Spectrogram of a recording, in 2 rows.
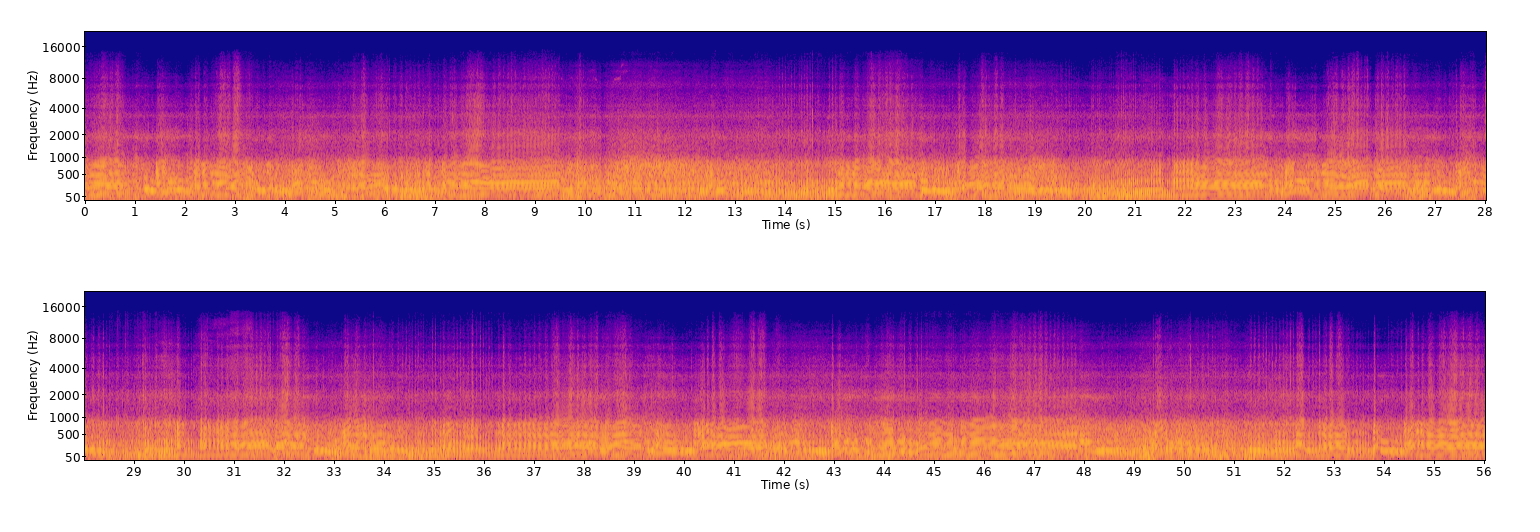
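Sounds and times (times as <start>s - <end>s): motorcycle engine revving: 0.0s - 56.0s
wind noise: 0.0s - 56.0s.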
